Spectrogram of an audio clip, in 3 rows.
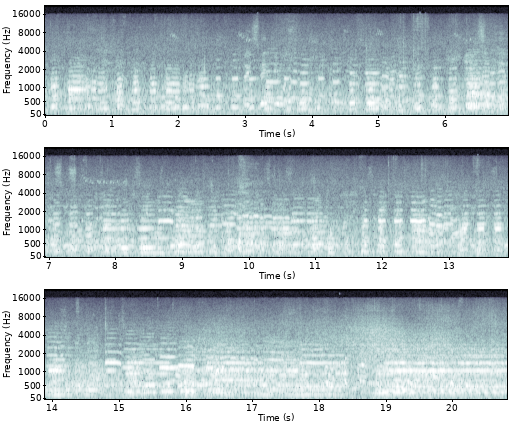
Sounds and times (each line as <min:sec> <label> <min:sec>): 0:00.0 Music 0:20.8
